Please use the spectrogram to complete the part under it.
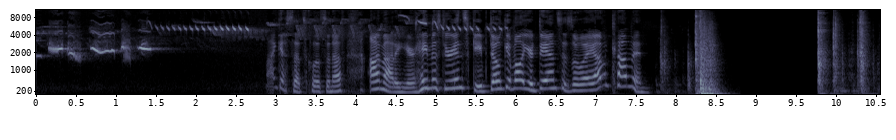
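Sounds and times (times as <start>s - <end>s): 
bird whistles and chirping trill: 0.0s - 2.8s, 4.5s - 6.0s
speech: 3.0s - 7.9s.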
